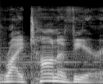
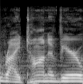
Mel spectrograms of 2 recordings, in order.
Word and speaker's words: ritonavir: orbit by the way well a drug called ritonavir and I think think I pronounced that right at least the computer told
